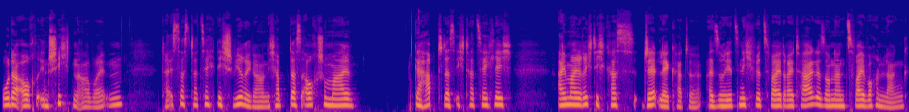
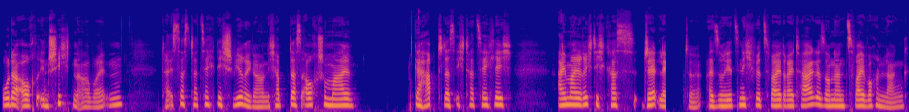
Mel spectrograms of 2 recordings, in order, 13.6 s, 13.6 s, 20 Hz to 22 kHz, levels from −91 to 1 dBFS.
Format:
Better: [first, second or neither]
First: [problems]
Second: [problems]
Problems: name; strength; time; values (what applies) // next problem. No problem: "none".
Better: first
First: none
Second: audio cutting out; at 10 s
